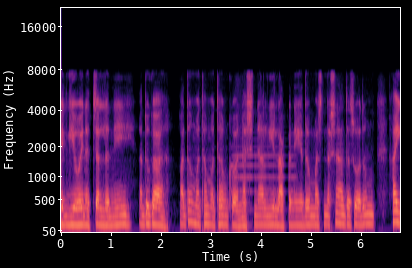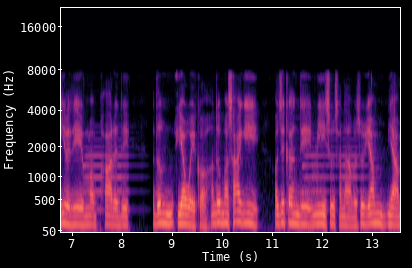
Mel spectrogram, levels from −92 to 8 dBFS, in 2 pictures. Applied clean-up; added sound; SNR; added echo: neural mask model RNNoise.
